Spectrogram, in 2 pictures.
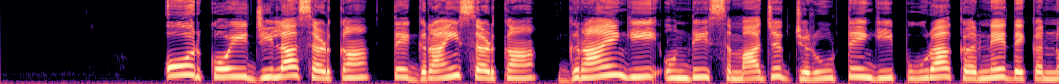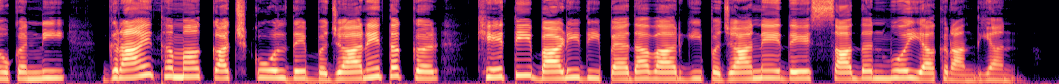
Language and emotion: Dogri, neutral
